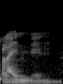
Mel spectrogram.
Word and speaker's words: climbing: There's no B when you say it. It's spelled with the B, but we don't say the B. So it's rock climbing, but we take out the B and we say rock climbing.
